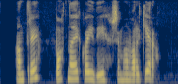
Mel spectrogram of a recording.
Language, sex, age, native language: Icelandic, female, 40-49, Icelandic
